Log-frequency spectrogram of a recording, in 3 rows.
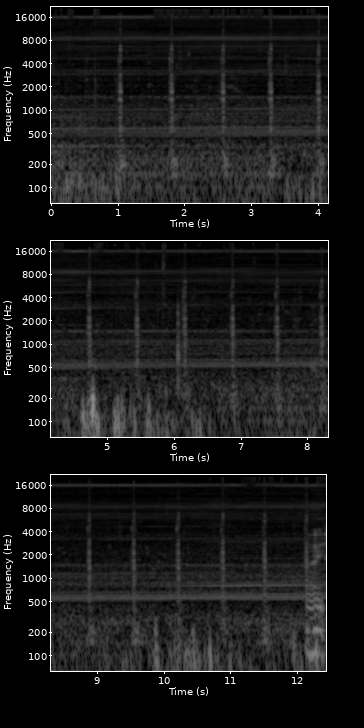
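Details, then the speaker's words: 5kW Chinese diesel heater at startup, smoking heavily: dosing pump ticks crisply about twice a second over a quiet hum; normal fuel pump ticking. "I didn't mean the fan I meant the pump pump so the pump's not doing no right the pump started"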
